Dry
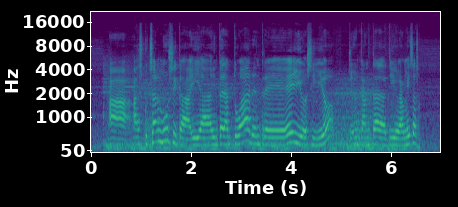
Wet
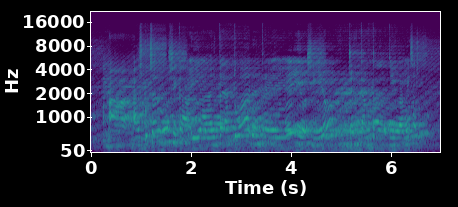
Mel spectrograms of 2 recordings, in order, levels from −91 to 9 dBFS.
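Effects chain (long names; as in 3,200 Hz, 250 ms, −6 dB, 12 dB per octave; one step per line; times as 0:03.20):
sub-octave generator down 2 octaves, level +2 dB
high-pass filter 390 Hz 12 dB per octave
high-shelf EQ 11,000 Hz +4.5 dB
0:03.78–0:06.22: comb filter 1.4 ms, depth 51%
dynamic equaliser 6,200 Hz, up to +5 dB, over −55 dBFS, Q 2.7
downward compressor 6 to 1, threshold −34 dBFS, peak gain reduction 14 dB
surface crackle 250 per second −59 dBFS
reverb whose tail is shaped and stops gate 310 ms flat, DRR 3.5 dB
flanger whose copies keep moving one way rising 1.1 Hz
level +2 dB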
